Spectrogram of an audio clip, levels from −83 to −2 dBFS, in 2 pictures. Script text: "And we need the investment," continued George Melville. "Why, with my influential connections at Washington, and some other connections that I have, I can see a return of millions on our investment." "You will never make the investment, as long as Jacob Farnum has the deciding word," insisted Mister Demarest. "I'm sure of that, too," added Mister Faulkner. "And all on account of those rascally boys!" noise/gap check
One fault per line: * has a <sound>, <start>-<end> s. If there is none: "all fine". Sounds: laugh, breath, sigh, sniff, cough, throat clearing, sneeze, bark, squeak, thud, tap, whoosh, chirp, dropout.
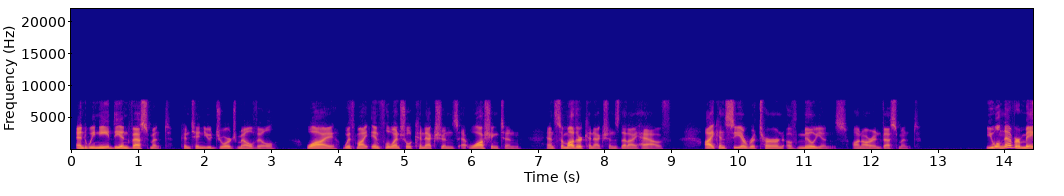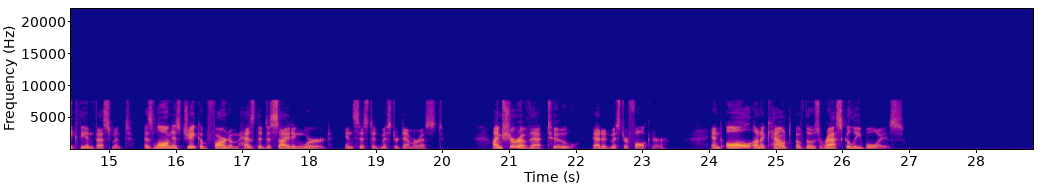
all fine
